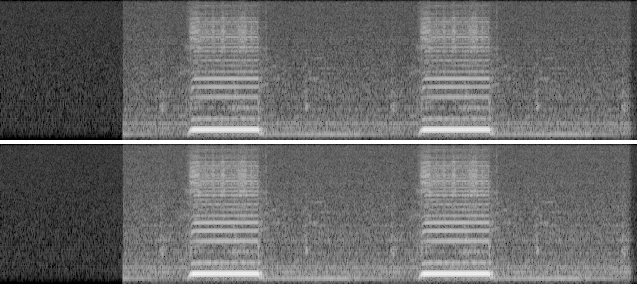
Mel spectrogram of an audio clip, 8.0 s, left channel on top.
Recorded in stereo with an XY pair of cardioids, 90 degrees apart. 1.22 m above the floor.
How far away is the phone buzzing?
About 0.6 m.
